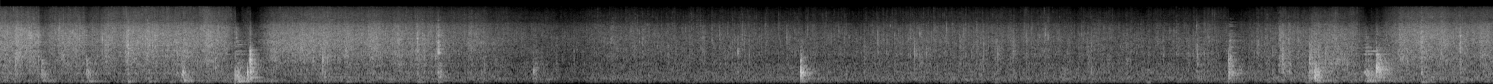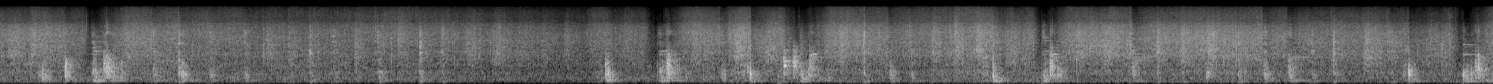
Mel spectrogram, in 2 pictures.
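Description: Egg fried rice sizzling in a wok, with a metal ladle repeatedly scraping and knocking against the wok as the rice is stirred and pressed. The sizzle eases off for several seconds after about four seconds in, then grows loud again.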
